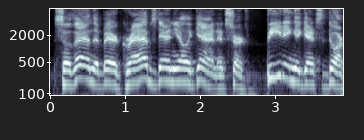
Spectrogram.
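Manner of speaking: usual speaking voice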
